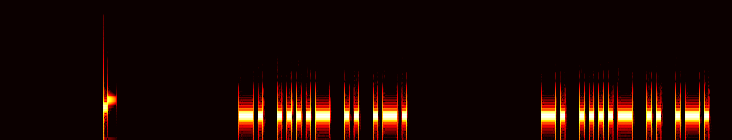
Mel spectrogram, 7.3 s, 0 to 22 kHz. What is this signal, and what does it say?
Morse code, heard as a keyed tone, about 25 wpm, 700 Hz. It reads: N4IR N4IR
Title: Call Signs Repeated 3x - 25wpm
